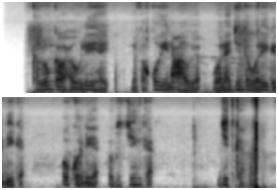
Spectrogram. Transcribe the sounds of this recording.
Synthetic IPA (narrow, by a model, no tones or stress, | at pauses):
kʰɐluːŋkʰɐwɑħɑːuːlɛːjɐɦɛjnɐfɑqɔːjɪnʕɑːwɪjɔwɑnaːt͡ʃɪnt̪ʰɐwɑɾɛjɡɐɖiːɡɐ | ɔːkʰɔrɖɪjɐɔkst͡ʃiːŋkʰɐ | t͡ʃɪd̪kʰɐ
